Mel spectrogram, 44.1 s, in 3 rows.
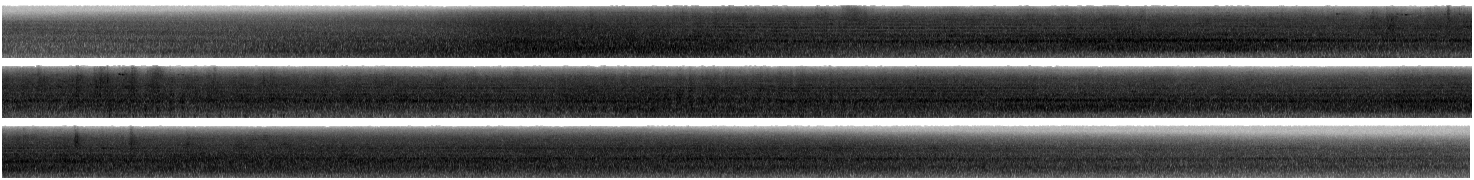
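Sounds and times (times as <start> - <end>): freight wagons rolling on rails: 13.2 - 22.8, 29.3 - 32.7.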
